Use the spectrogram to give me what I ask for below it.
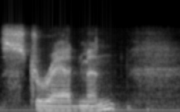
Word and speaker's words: Stratman: name is Stratman in my case the T is silent so it's Strad Minh I am from northern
